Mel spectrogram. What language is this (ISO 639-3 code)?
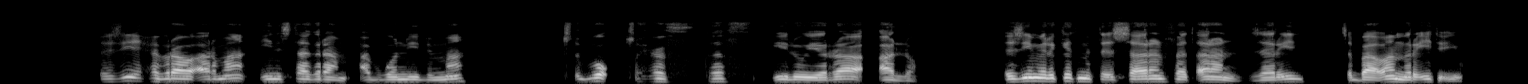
tir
